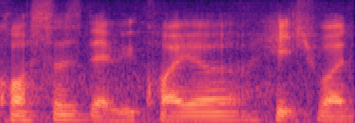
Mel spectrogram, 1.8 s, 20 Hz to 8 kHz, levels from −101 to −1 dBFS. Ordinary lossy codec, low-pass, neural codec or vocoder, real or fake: none; none; none; real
